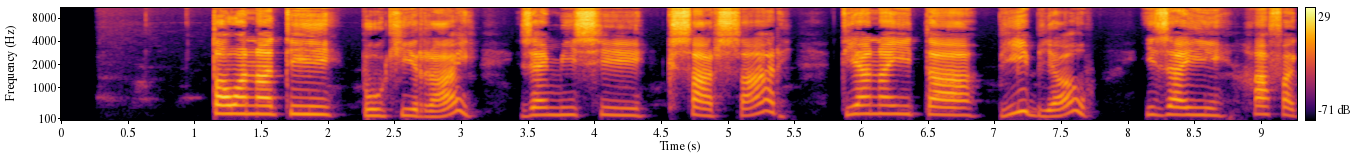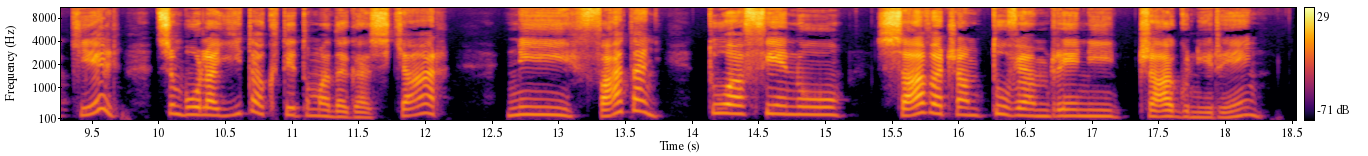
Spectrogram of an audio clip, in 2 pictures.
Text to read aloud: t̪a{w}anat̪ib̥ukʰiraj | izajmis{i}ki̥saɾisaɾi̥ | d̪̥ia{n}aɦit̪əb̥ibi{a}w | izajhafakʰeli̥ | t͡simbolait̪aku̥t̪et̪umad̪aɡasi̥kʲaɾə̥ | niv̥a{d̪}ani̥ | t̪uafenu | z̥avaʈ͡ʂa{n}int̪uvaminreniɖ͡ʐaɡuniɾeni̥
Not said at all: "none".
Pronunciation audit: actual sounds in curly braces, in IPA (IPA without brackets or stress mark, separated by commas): w, i, n, a, t̪, m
